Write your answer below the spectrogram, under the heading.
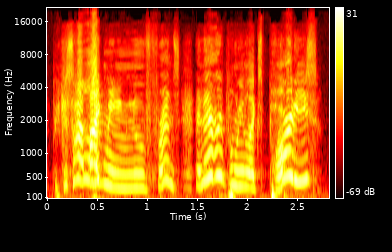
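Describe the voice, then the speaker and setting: A squeaky, bouncing young pony girl, put on by a male reader, her voice leaping wildly high and loud. She gushes every word in a rush of excitement. The storybook voice is clipped and dry. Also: fast talker, no echo, full character voice. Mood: bubbly. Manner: gushing, breathless excitement. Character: hyper bubbly young female pony.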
